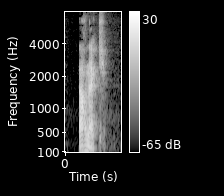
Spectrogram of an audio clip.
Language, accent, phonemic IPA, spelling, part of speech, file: French, France, /aʁ.nak/, arnaque, noun / verb, LL-Q150 (fra)-arnaque.wav
- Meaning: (noun) con, rip-off, swindling; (verb) inflection of arnaquer: 1. first/third-person singular present indicative/subjunctive 2. second-person singular imperative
